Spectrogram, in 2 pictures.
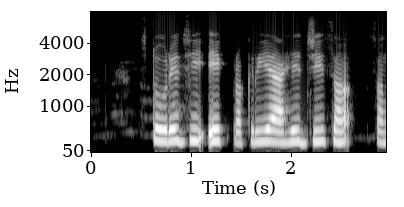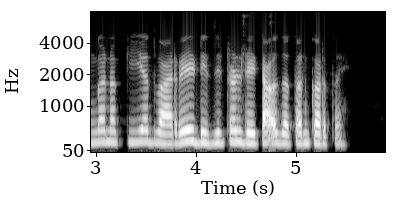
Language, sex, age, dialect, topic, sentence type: Marathi, female, 25-30, Varhadi, agriculture, statement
